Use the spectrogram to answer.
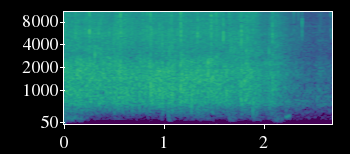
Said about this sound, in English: And as always, our family at SCI Chester in partnership with God Behind Bars. Let's show them some love, family. Clap for them.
